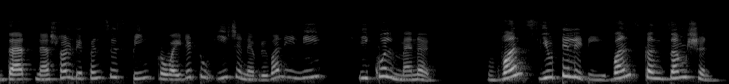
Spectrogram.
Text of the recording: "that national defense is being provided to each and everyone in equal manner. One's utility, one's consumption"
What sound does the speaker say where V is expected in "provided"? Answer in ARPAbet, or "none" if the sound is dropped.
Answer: V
